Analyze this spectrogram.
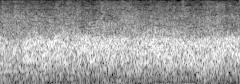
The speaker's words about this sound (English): And already getting applause.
